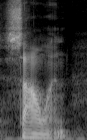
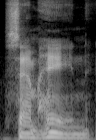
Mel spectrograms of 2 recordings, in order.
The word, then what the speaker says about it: Samhain: Maybe it's because we have an Irish actor here in Dan O'Hurley, who we haven't gotten to, but he pronounces the word correctly, Samhain. Donald Pleasance in Halloween 2 looks at that word written on a chalkboard and is like, Samhain. And it's like, no, fuck you.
